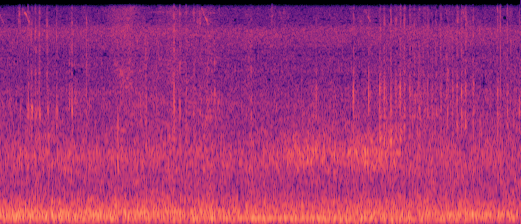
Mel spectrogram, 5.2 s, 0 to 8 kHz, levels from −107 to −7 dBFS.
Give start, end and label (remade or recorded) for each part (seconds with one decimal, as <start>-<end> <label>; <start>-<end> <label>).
0.0-5.2 recorded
